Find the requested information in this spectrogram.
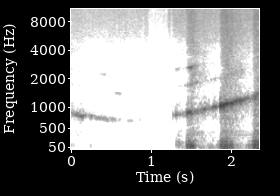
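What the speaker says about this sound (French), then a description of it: "J'en ai plein le dos d'entendre les ambulances." An ambulance siren passes outside: a faint wailing tone fades out, there is a short silence, and then a louder siren rises steadily with a low traffic rumble beneath it.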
